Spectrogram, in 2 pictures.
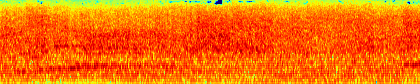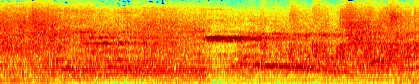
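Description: Ice-rink game ambience at a youth hockey game: a steady, loud hall hum with spectators' voices throughout. About eight seconds in there is a short high whistle, followed by a falling shout as play stops at the net.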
